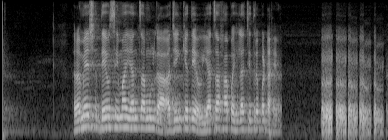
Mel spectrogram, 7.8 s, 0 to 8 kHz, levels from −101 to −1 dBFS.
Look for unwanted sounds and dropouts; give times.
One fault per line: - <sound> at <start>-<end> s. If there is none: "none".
- laugh at 6.4-7.7 s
